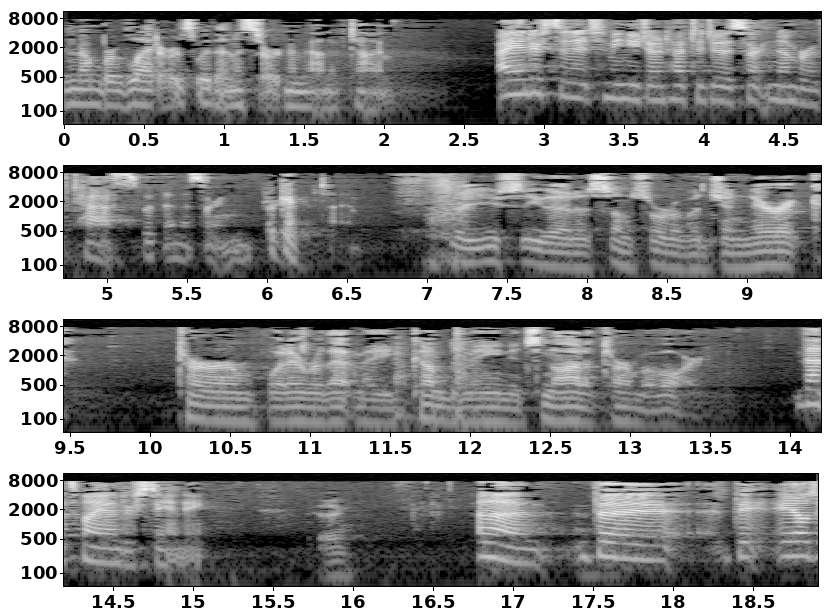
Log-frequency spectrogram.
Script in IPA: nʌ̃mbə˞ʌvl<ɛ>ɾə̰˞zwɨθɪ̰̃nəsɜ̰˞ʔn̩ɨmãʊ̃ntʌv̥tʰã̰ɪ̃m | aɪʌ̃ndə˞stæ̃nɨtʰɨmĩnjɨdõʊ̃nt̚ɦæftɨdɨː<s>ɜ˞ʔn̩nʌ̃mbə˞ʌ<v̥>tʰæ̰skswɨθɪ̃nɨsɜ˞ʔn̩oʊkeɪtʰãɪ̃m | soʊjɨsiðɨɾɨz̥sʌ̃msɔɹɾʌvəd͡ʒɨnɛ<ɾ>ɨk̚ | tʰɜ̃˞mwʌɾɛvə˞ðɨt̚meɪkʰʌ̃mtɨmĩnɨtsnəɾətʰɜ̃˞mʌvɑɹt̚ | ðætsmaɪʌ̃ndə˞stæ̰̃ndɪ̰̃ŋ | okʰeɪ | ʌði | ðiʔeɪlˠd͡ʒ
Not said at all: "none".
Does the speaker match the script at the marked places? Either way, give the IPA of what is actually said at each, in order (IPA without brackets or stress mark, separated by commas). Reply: ɛ, s, v̥, ɹ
